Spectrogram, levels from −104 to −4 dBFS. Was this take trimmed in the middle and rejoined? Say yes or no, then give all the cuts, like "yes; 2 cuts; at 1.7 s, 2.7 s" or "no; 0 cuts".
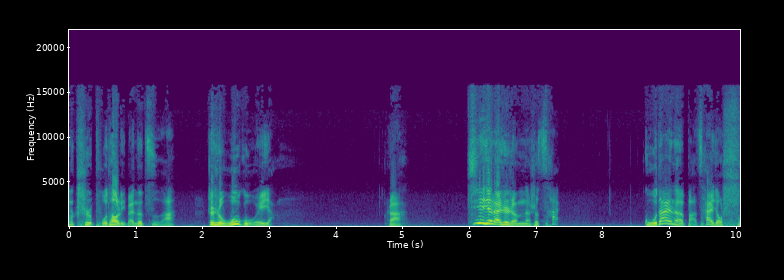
yes; 1 cut; at 1.9 s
